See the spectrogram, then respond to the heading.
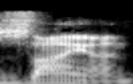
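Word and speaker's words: Zeihan: So it's Peter, and his last name is spelled, it's pronounced Zion, but it's Z-E-I-H-A-N.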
